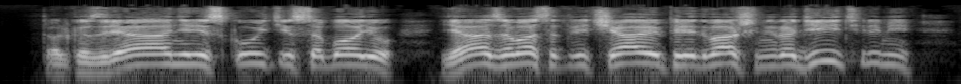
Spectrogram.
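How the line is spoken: Ensign shouting after her. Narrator (Russian): кричал ей вслед прапорщик

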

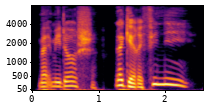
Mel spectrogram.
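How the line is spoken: Gentle. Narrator (French): me dit doucement Lila

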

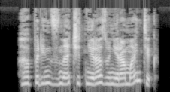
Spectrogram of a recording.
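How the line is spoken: Clarifying after laughter. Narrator (Russian): уточнила Ленка, отсмеявшись

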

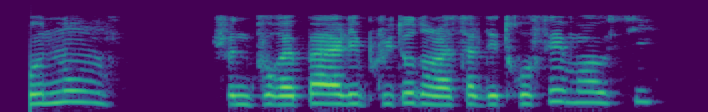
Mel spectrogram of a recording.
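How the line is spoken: Desperate tone. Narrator (French): dit Harry d'un ton désespéré

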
